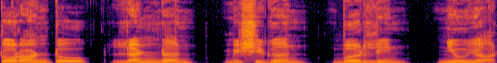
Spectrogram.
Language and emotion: Goan Konkani, neutral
